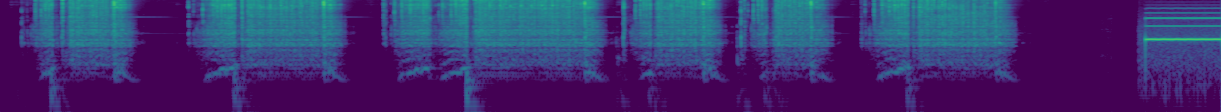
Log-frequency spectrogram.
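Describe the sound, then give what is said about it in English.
Dialing an emergency telephone number: several buzzing mechanical bursts separated by short pauses, each opening with a low thump, followed by a steady electronic tone. “I'm going to dial the emergency number for a little bit of help.”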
